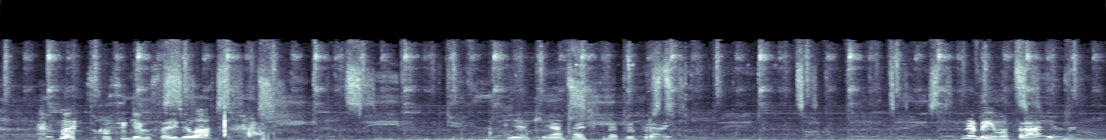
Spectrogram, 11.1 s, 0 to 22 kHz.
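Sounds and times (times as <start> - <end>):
faint music: 0.0 - 11.0
car rumbling on dirt track: 3.6 - 6.5.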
